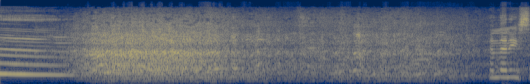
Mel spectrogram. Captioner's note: audience laughing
